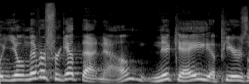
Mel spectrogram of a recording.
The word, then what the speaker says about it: Nike: It's the Greek word Nike, but you pronounce it Nike because that's what the athletic shoe company has told you you're supposed to call it. But it's actually Nike.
